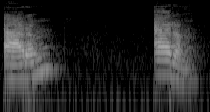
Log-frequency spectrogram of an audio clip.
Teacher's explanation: t between two vowels sounds exactly like the d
